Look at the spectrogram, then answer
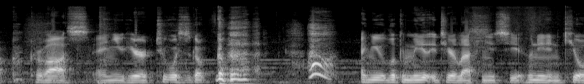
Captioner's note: surprised gasp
